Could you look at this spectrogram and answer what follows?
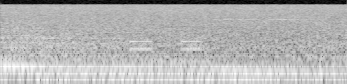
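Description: A brief electronic keypad beep sounds from a phone menu in GTA IV, a couple of short tones sitting over a steady, noisy in-game background hum.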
